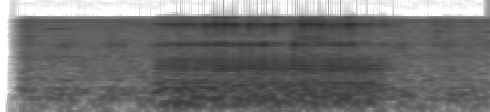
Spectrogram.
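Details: Sleeping dog snoring: one drawn-out raspy breath lasting about a second, rough and buzzy with a steady band of harmonics, set against a quiet indoor hiss.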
